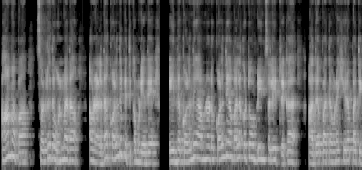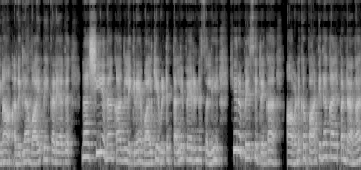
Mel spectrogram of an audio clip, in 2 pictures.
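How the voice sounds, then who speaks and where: A woman narrating a drama recap in a brisk, chatty way, acting out the quoted lines as she goes. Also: mid-range voice, reverberant, muffled recording. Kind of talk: casual storytelling recap of a drama.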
